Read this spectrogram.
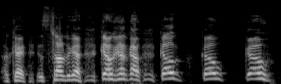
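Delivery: loud, high, hurried calls to run; yelling at the party to get moving; urgent shout. Acted. Player yelling at the party to flee, loud urgent shout.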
